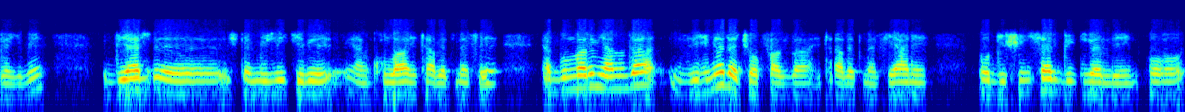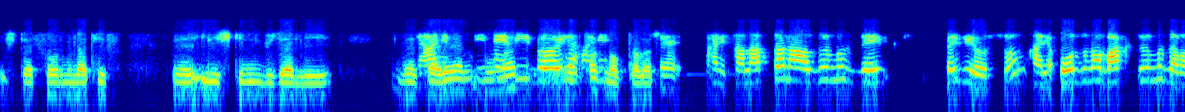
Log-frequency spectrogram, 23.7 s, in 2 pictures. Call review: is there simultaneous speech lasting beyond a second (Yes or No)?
Yes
